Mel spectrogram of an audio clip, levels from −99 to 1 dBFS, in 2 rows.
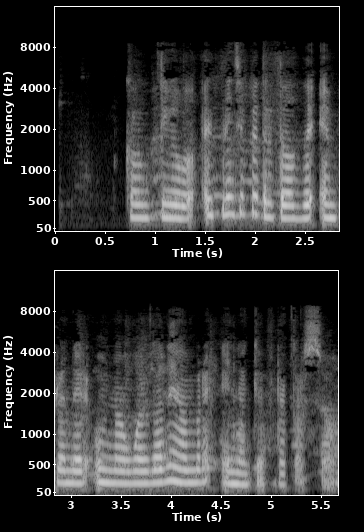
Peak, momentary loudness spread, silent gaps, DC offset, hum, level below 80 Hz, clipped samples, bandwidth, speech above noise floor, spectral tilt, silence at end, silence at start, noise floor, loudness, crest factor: -10 dBFS; 10 LU; none; under 0.1%; none; -64 dBFS; under 0.1%; 8.6 kHz; 44 dB; -7 dB/octave; 0 s; 0.7 s; -69 dBFS; -26 LUFS; 16 dB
